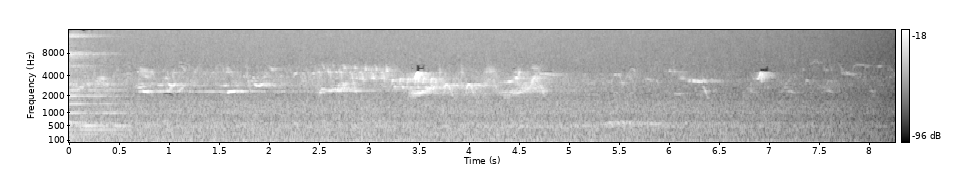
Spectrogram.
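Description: Faint birds chirping in short scattered calls over a low hiss, growing fainter toward the end. The last note of the lute and bowed string duet dies away at the very start.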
